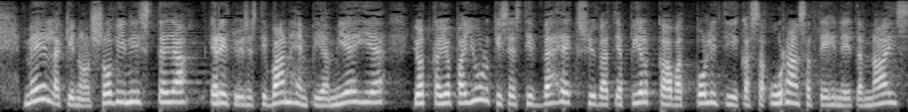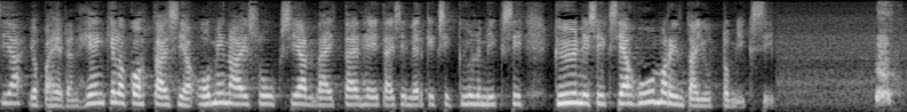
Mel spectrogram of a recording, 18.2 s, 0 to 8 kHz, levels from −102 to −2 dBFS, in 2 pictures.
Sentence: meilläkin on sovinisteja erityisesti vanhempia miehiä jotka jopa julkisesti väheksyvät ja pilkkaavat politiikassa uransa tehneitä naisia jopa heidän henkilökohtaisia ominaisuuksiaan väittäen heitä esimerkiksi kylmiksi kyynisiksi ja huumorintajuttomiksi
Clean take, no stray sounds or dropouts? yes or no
no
